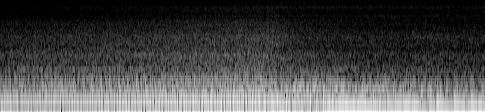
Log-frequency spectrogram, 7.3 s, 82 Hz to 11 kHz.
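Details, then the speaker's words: 1968 Chevy Camaro SS V8 after new spark plugs, still cold: idles low and fairly steady with slight unevenness and an rpm dip; exhaust pops gone, mild stumble remains, owner suspects low fuel, cause unconfirmed. "But I'm not hearing any pops in the exhaust like I was, but it's also not warm."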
